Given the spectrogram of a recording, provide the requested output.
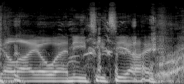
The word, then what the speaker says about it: Lionetti: It's pronounced Lionetti, Lionetti.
